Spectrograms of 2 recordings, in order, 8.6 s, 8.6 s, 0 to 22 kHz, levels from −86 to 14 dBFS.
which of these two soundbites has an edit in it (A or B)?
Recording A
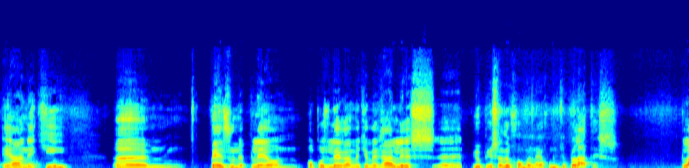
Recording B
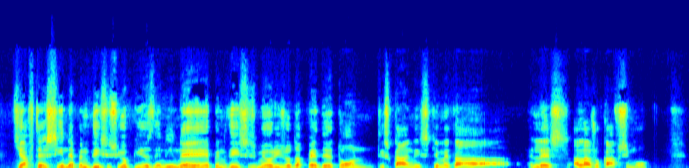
A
